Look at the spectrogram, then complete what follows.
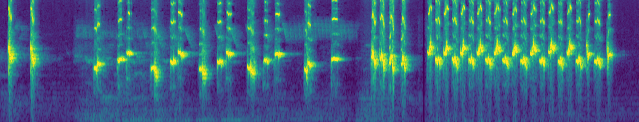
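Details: Yellow-vented bulbul in energetic song, played as a lure to make other bulbuls answer at once: spaced liquid whistled notes, some rising, building into a long, rapid run of bright repeated chirps at the end.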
